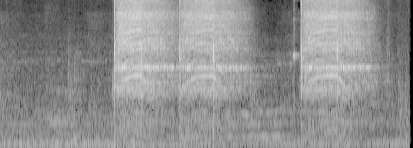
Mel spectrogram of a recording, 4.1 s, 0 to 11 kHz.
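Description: The 12 V DC electric motor of a two-way hydraulic power unit runs in two short bursts, about a second and a half and then just under a second, with a high whine that rises as it spins up and falls as it stops.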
